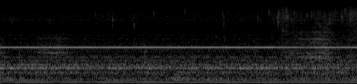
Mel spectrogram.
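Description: Water running onto wet clay while a pitcher is thrown on a potter's wheel, a steady faint wash with a constant motor hum beneath, no voices.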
